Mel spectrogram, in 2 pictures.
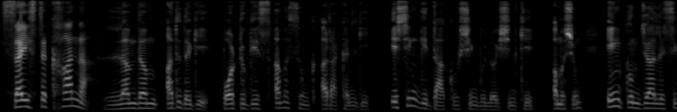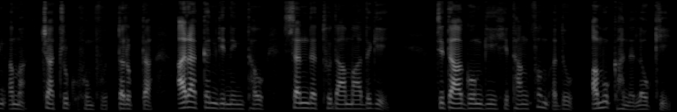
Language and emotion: Manipuri, neutral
